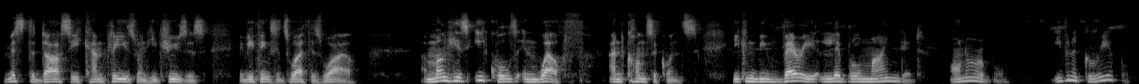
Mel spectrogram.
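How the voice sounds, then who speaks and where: An ingratiating young army officer played by a man in a period radio play. He speaks at a middling pitch, measured and polite, as if sharing confidences. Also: lightly acted.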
